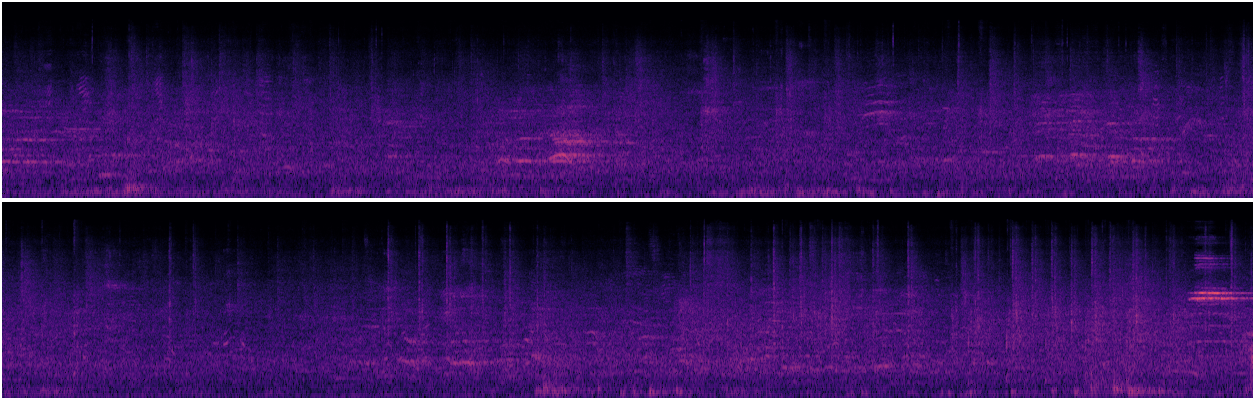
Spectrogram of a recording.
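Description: Sports-hall ambience during an indoor futsal match: a crowd murmuring and calling out, with scattered sharp knocks of the ball being kicked and bounced on the court. It swells briefly about seven seconds in and again from about three quarters of the way through.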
